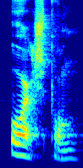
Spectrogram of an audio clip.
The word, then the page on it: oorsprong: /ˈoːrˌsprɔŋ/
